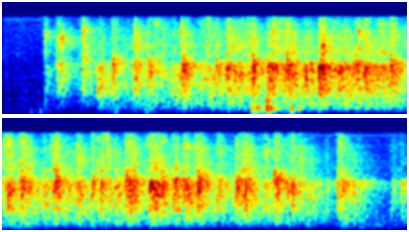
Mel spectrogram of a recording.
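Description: Audience applauding: the clapping starts a moment in, holds steady through the middle and fades near the end.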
